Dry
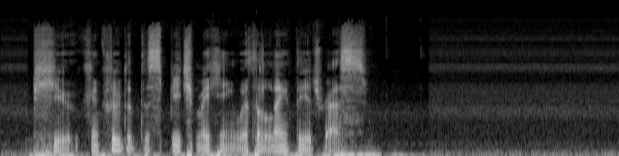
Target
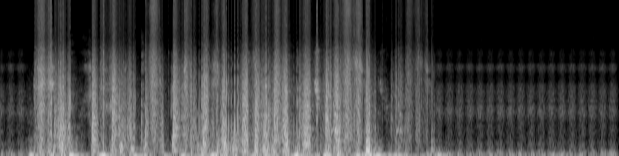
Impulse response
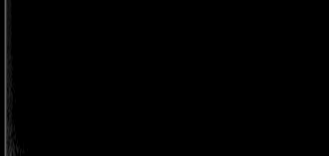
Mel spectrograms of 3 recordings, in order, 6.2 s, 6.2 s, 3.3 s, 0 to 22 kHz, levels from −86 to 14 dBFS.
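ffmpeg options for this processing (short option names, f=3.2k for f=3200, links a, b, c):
-filter_complex "[0:a]aeval=exprs='(mod(8.41*val(0)+1,2)-1)/8.41':c=same,aecho=1:1:652:0.224,tremolo=f=9.8:d=0.82,asplit=2[a][b];[1:a]atrim=start_sample=2205,afade=t=out:st=0.19:d=0.01,atrim=end_sample=8820,lowpass=3.6k[c];[b][c]afir=irnorm=-1:irlink=0,volume=19dB[d];[a][d]amix=inputs=2:normalize=0,volume=-6.5dB"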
